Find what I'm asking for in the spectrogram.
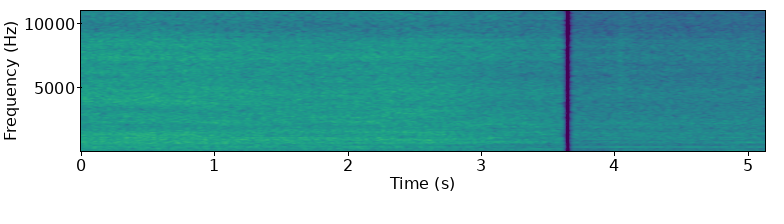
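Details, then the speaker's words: Suzuki Katana at idle, engine at optimal temperature with thermostat refitted, AC off; steady whoosh and faint hum as the extra AC condenser fan windmills from the new electric radiator fan's airflow; normal. "ini nyala ya ini suara electric fan ini exstraavan AC mati sebenarnya Tapi karena dari sedotan elektrik dari dia ikut muter"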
